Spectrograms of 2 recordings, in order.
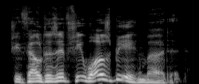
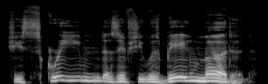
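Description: First: "was" lifted out as the emphatic word; stress on was. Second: Said in the usual way. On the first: A narrator's reading. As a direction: lean hard on "was". Repeat stresses that it truly was.

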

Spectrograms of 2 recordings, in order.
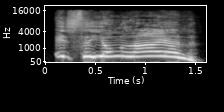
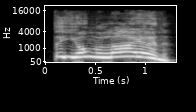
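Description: First: High loud crowd shout; calling out. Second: High, loud crowd cheer; cheering shout. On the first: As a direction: cry out to the crowd. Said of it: "someone called". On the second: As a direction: cheer him on wildly. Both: A narrator's reading.

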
